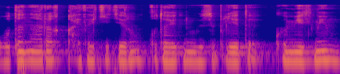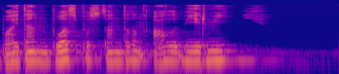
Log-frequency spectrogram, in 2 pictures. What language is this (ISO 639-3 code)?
kaz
